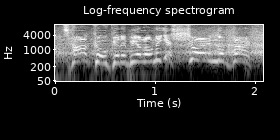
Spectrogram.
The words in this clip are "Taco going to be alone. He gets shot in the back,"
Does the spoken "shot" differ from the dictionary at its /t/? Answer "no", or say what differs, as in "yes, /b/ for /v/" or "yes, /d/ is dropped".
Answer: yes, /t/ is dropped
